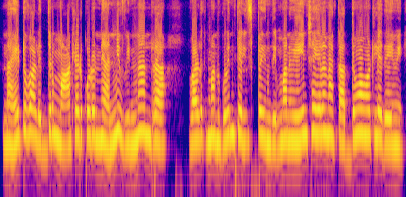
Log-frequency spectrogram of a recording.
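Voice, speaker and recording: A woman's voice: fairly high pitch, fairly even intonation, rapid-fire, dark tone, no room sound, clean studio sound, lightly acted. A woman voicing a jealous, lovesick young woman who is vengeful, talking in a whiny, indignant way.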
